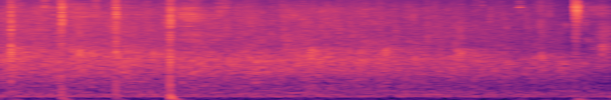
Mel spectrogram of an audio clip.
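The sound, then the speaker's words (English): A crowd applauds Troy Swanson at a school, a dense wash of many hands clapping at even loudness, with a few sharper individual claps standing out early and near the end. “Good morning, everybody, and one more round of applause for Troy Swanson and everything he does for this school.”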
